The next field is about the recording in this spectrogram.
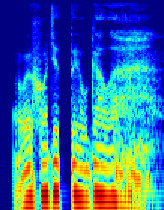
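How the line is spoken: Pained, breathless exhale. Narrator (Russian): выдохнул я, морщась от боли

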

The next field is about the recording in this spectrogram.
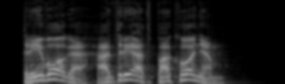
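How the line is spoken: Shouted. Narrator (Russian): Матерясь на все лады, я крикнул

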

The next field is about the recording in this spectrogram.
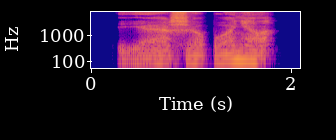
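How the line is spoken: Whisper. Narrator (Russian): прошептал Салим

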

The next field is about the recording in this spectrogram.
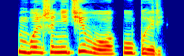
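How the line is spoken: Mocking, taunting reply. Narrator (Russian): насмешливо с издевкой ответила за Фенриса Теруми

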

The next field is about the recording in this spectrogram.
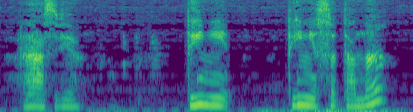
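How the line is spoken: Whispering. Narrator (Russian): прошептал отец Раок

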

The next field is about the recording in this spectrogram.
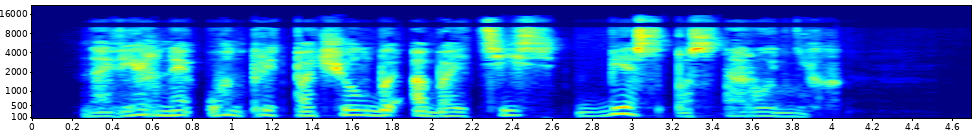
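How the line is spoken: Quiet. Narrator (Russian): тихо сказал Жан-Сир

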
